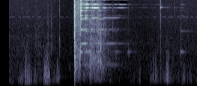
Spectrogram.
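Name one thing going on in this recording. A steel target rings with a metallic clang after being hit.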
